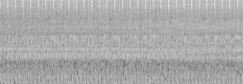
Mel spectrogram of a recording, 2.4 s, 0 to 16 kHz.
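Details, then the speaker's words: 1994 Toyota pickup 22RE petrol engine idling steadily and evenly with a low rumble and no knocks or misses, despite some disconnected and missing hoses and loose belts; engine sounds good. "a pesar de eso, el motor se siente muy bien y muy parejito."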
